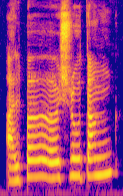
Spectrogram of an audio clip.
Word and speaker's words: अल्पश्रुतं: अल्पश्रुतं, श्रुतं बाद में क्या है, बिंदी है, त के ऊपर बाद में क्या है, श है, तो यहाँ पर हम बिंदी का उच्चारण अंग की तरह करेंगे। अल्पश्रुतं श्रुतवतां, ता के ऊपर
